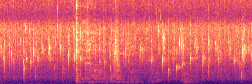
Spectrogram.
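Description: Okra (bhindi) fries in a pan with a dense, bright sizzle, close and continuous, with soft scraping of a spoon stirring now and then and one sharper clink.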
